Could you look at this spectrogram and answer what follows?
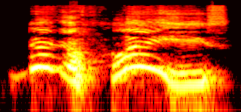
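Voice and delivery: high, slow, drawn-out mimicry; mock him slowly through laughter; put-on high voice, stretched out.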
